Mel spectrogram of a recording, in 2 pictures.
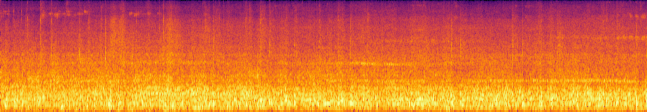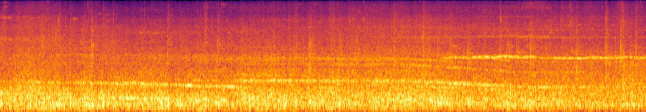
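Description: Korail electric commuter train pulling in along a station platform, with steady wheel-on-rail noise. Over the second half an electric whine falls in pitch as the train slows, and near the end a steady high-pitched squeal sets in as it brakes.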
